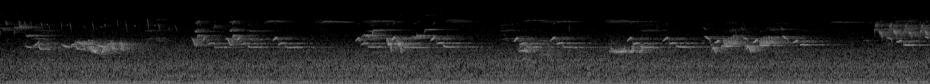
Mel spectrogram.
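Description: Outdoor ambience of songbirds singing in short, repeated chirping phrases, over a steady low hum.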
